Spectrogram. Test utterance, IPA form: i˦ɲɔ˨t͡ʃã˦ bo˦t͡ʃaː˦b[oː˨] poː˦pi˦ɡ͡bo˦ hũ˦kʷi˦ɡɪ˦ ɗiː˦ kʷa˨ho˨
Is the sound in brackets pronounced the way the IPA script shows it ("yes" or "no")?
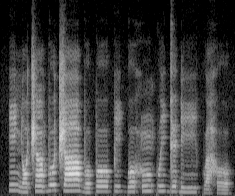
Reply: no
